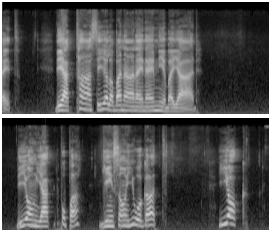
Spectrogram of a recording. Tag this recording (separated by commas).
Speech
